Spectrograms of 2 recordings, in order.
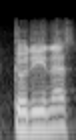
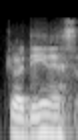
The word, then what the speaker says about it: Godinez: Yeah, Godinez, you've got it. Godinez.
